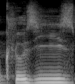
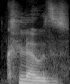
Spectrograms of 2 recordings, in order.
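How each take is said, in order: First: CLOSES with an extra "ziz" syllable at the end; mistaken pronunciation. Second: CLOTHES in one syllable, like "cloze"; corrected pronunciation. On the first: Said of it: "Pas de ziz à la fin". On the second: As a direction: say clothes with no extra syllable at the end. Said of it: "C'est pas la peine". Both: Shown as a demonstration.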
